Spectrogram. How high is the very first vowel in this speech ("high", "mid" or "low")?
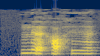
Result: mid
